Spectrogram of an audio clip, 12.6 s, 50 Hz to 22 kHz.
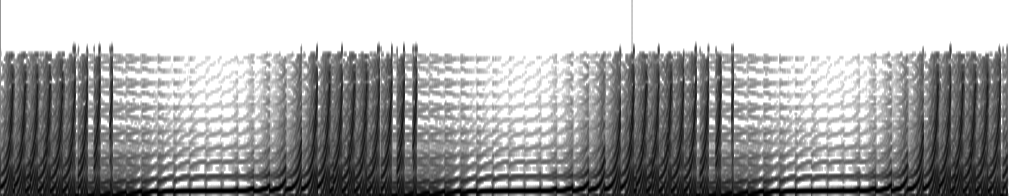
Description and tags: quantum radio snap124
Experimental QM synthesis resulting sound.
sci-fi, soundeffect, drone, noise, experimental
